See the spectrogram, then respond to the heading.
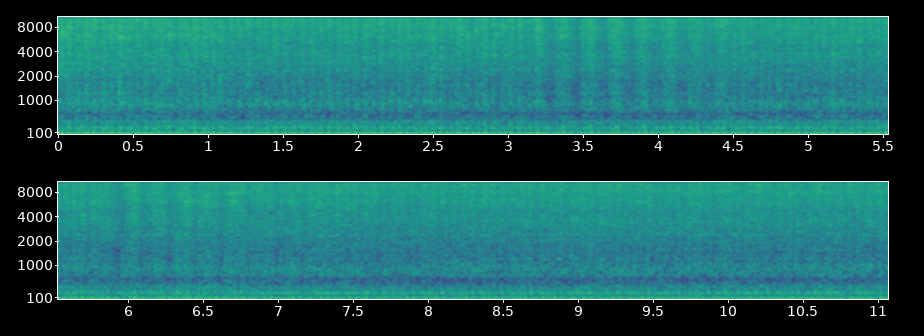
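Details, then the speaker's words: Pontiac Firebird project first running after quick temporary fuel-line setup: loud, lumpy idle with uneven, stumbling beat and sharp pops; runs rough and backfires a lot, still needs tuning. "the firebird runs it doesn't run great it was backfiring a lot but it runs nonetheless"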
